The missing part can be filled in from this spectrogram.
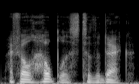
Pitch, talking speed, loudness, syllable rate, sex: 105 Hz, 260 wpm, -18 LUFS, 5.7 syllables/s, male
